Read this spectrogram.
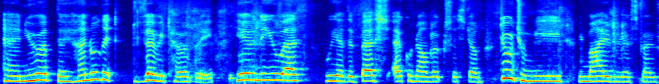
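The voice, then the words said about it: Imitates another person's voice. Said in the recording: “Can you do an impression of any of those men? Joe Biden, Donald Trump, Bernie Sanders.”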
